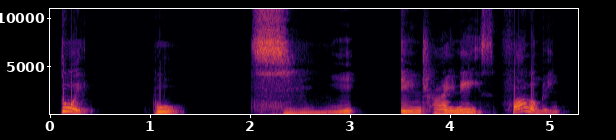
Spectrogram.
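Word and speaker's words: 对不起: It's called 对不起 in Chinese. Follow me. 对不起对不起对不起.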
